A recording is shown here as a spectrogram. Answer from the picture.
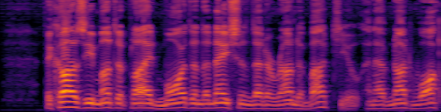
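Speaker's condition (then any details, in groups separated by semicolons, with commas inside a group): No condition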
